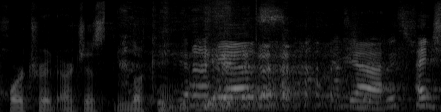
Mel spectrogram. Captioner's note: laugh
